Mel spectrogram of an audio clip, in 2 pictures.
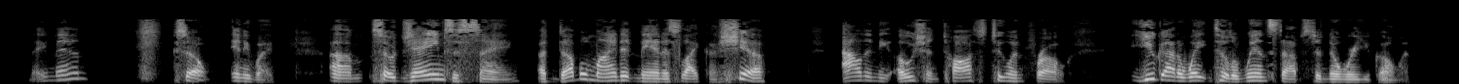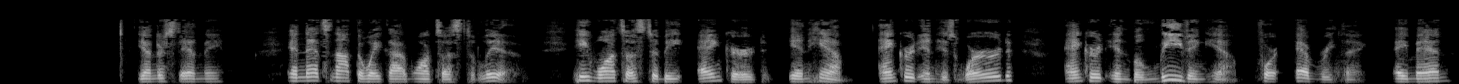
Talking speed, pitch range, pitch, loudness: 140 wpm, 130-175 Hz, 145 Hz, -22 LUFS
